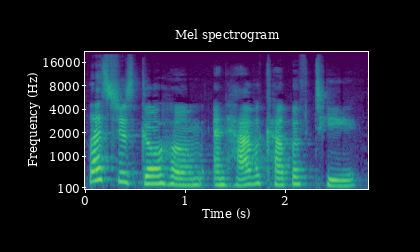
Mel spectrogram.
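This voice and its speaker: A woman voicing a calm, homely mother bear from a children's storybook in a gentle, unfussy way. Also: mid-range voice, measured pace.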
